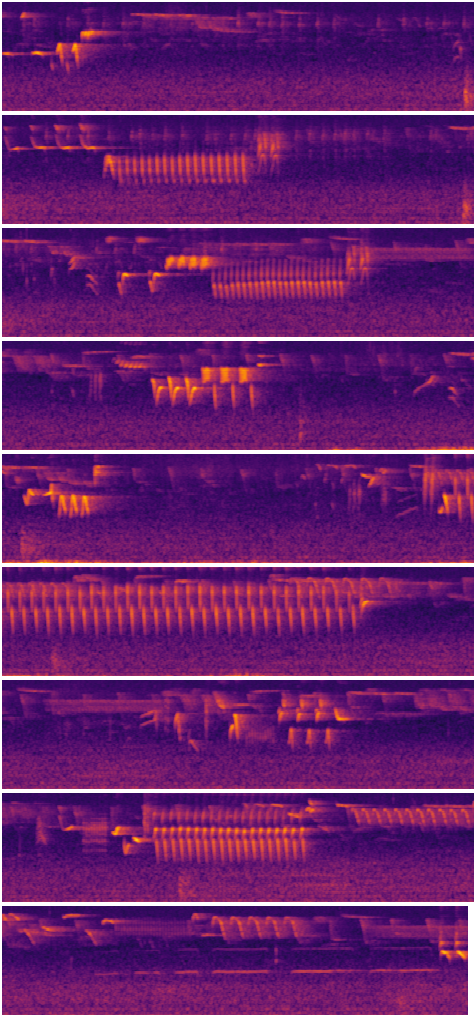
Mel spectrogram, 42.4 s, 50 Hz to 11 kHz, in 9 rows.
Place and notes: Weeley, Essex, UK - Nightingale with Clay Pigeon Shoot
Recorded with Olympus LS-10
